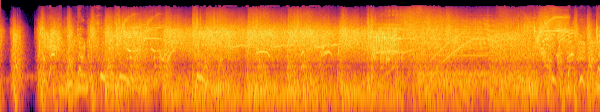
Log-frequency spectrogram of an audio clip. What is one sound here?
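Punches and kicks land with sharp impacts.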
